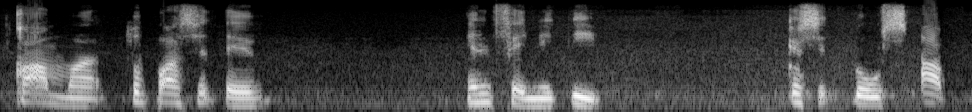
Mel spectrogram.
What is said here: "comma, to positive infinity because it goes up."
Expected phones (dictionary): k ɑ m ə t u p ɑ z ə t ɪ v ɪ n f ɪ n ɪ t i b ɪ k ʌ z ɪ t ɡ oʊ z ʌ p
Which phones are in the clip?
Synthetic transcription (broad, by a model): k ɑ m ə t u p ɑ s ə t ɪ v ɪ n f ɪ n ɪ t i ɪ k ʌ s ɪ t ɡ oʊ s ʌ p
